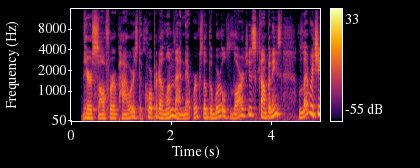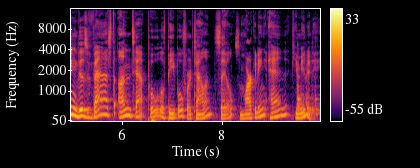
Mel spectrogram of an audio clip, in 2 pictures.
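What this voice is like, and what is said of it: Radio announcer voice. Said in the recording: “That was in my radio voice. ... That was very good.”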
